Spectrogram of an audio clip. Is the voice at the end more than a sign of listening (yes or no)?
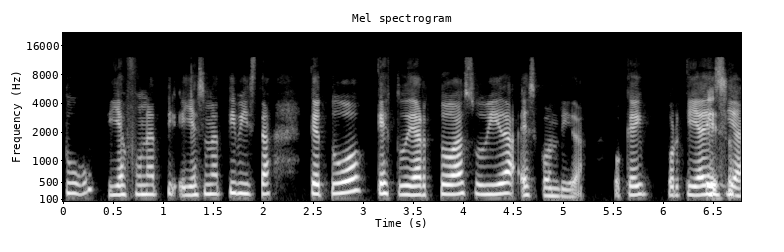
no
